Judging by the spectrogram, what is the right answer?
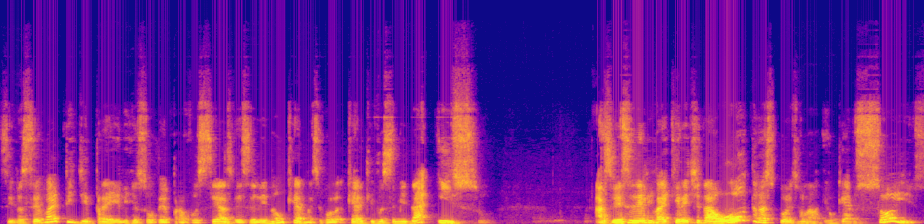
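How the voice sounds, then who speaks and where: A man's somewhat breathy voice at a fairly high pitch, fairly quick in pace, with very wide pitch swings. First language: Dutch (speaking Portuguese). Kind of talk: casual conversation on a live stream.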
